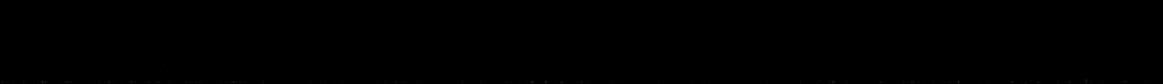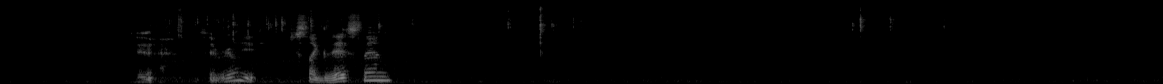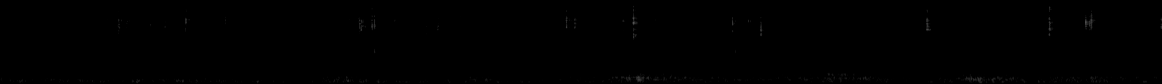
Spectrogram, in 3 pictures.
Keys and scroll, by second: 13.8-14.3 typing, 16.6-17.2 typing, 20.1-21.2 typing, 24.7 Escape, 24.9-29.4 typing, 30.5 typing, 32.0 space, 33.1-33.8 typing.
